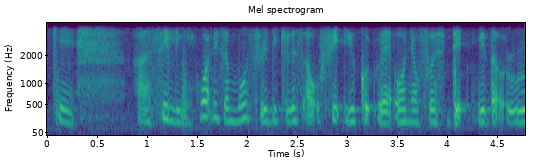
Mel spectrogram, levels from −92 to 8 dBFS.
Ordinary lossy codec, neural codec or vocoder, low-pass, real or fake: none; none; 3.6 kHz; real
